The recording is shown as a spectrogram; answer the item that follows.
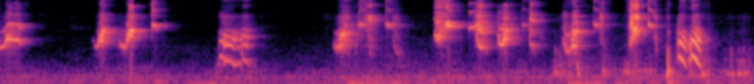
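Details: Long-tailed shrike, a bird still moulting and eager to sing, delivering a song packed with imitations of wild birds: bursts of harsh chattering and sharp rising whistled notes in quick irregular phrases, with pauses between. A faint low hum sits beneath.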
